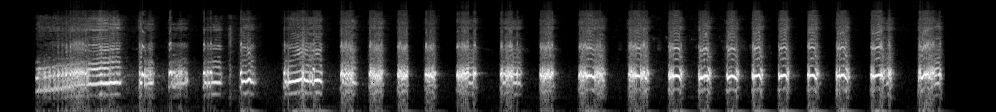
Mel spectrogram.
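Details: Female red junglefowl, Sumatra, calling to draw in a male: a rough opening cry breaks into a long run of about twenty short harsh cackling notes, quickening toward the end.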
